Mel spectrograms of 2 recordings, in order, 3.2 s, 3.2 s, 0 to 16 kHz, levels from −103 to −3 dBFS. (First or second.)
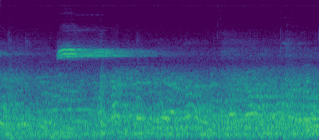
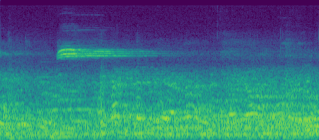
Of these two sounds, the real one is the second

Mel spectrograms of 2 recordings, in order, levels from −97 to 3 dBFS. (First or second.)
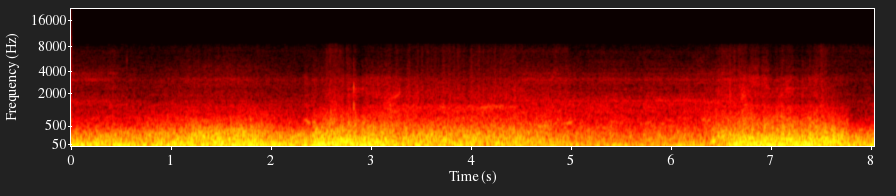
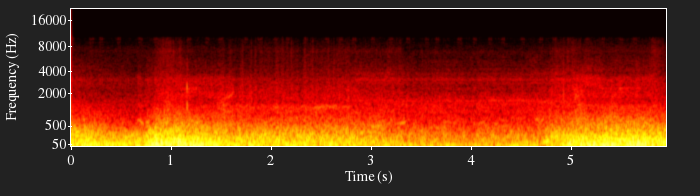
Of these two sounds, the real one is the second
